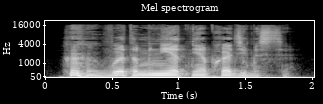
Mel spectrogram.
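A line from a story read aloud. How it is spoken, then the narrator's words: Dismissive snort. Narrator (Russian): хмыкнул солдат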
